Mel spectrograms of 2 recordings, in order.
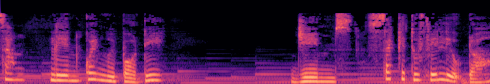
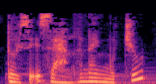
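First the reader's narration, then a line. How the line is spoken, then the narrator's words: Cheerful, smiling. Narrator (Vietnamese): Người lang thang đó khẽ nhếch miệng cười, nói một cách rất vui vẻ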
